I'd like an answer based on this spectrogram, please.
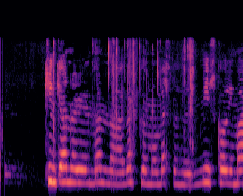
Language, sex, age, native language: Icelandic, male, 11, Icelandic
